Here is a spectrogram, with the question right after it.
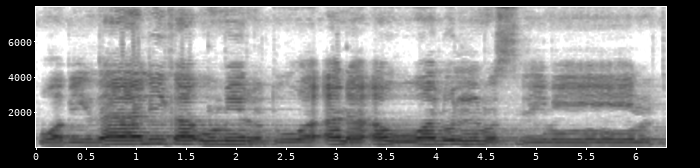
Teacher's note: امرتو میں را کو باریک پڑھیں گے۔ وانا، یہاں پر نا کا الف کو نہیں پڑھتے ہیں۔ اول المسلمین، یہاں پر وقف کی صورت میں مسلمین میں مد عارض وقفی ہوگا، تو اس طرح سے پڑھیں گے۔ · وبذالک، ذال میں کھڑا زبر ہے، ایک الف کے برابر کھینچیں گے۔ امرتو میں را کو باریک پڑھیں گے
